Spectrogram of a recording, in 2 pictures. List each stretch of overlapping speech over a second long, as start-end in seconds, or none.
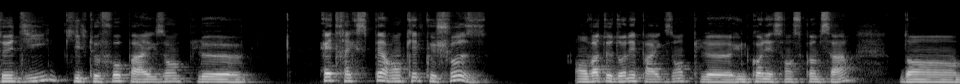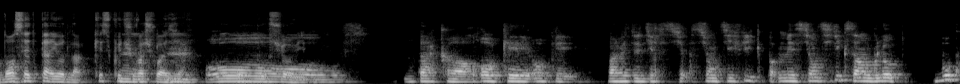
10.8-12.8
